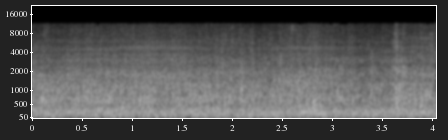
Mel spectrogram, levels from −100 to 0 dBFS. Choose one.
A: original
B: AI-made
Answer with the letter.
A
